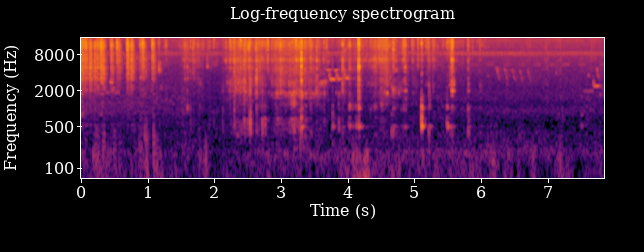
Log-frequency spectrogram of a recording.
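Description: Water and soaked rice poured from an enamel bowl into a stainless steel colander, the water splashing and pattering through the holes. A few seconds in, the drained rice is tipped into a pot of boiling water with a patter of grains and a few light clinks against the bowl.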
